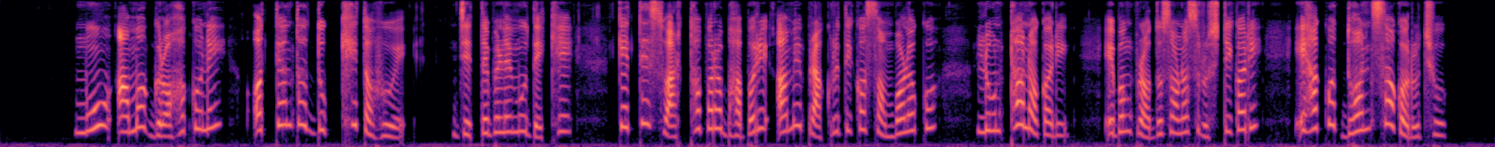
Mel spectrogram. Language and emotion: Odia, sad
